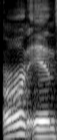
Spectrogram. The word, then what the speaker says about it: EarnIn: That's Earn In spelled like earning money without the G.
